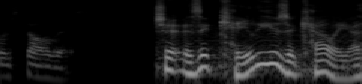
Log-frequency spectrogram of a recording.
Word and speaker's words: Kali: Hang on, now I have to figure out how the fuck to pronounce this. It's Callie.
